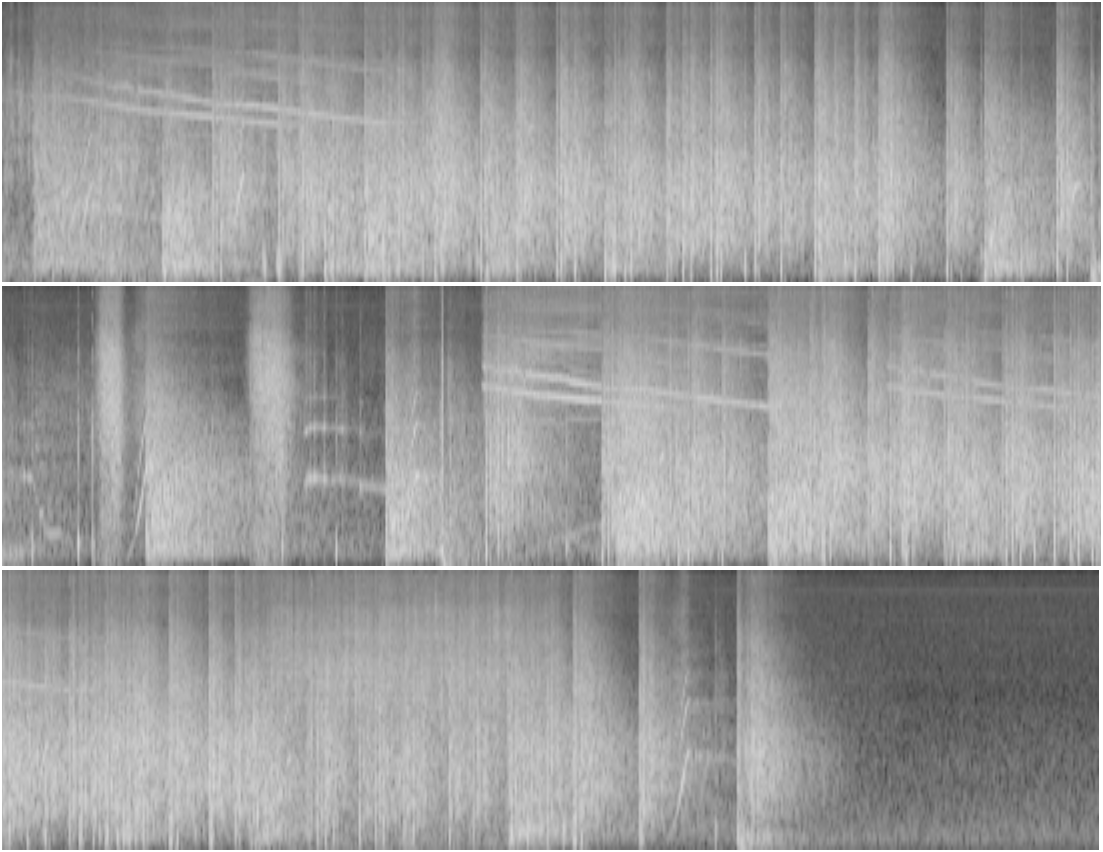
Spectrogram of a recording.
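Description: Fireworks going off: continuous dense crackling and popping with sharp bangs, and a few whistles that fall in pitch. The crackle dies away just before the end.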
